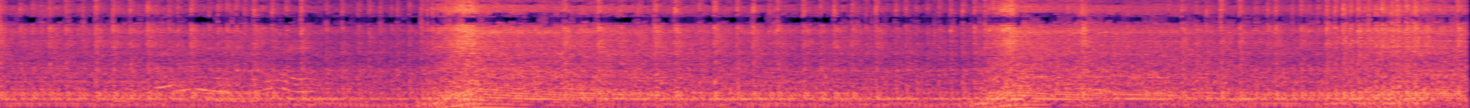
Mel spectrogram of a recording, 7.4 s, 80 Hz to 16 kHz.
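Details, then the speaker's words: 1986 Kawasaki KX125 two-stroke in neutral with choke held up and a new NGK BR10EG plug. It buzzes, needing two sharp throttle blips to stay alive, and won't idle; the new plug didn't fix it. "It's fired up right away, but the spark plug did not cause our or fix our problem."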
